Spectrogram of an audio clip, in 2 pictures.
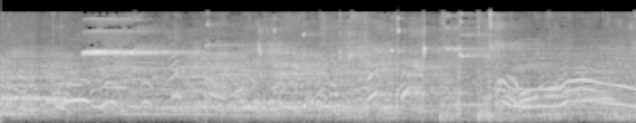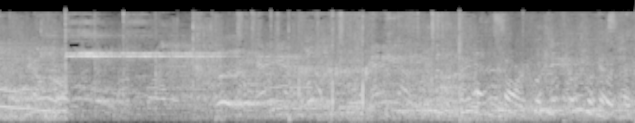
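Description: A basketball bouncing on a hardwood gym floor during play, under the talk and shouts of spectators. Two brief high-pitched tones cut through, one about a second in and one about seven seconds in.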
